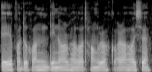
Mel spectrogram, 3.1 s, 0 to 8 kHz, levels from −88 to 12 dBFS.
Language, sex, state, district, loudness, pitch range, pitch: Assamese, male, Assam, Sonitpur, -15 LUFS, 105-110 Hz, 105 Hz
